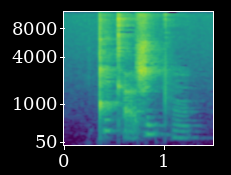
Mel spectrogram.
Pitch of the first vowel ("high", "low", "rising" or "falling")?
high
